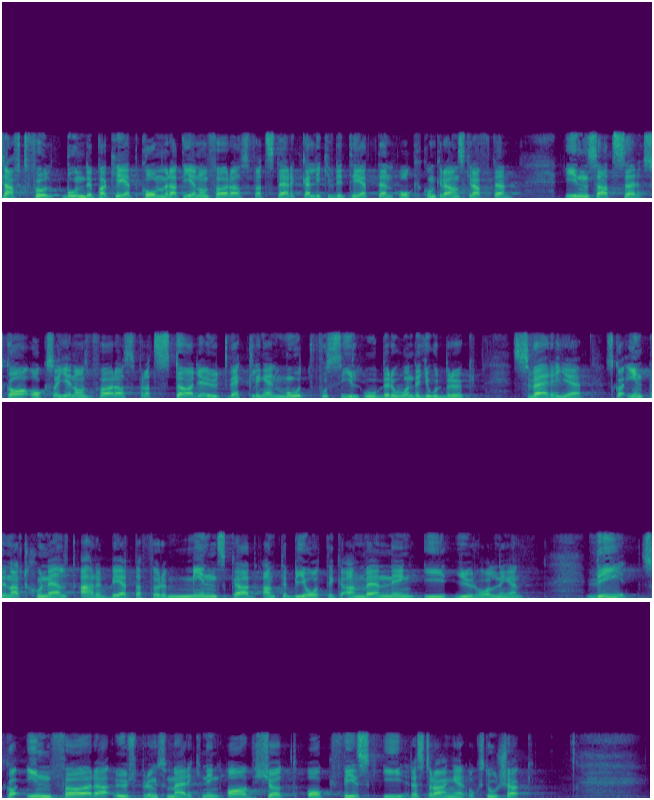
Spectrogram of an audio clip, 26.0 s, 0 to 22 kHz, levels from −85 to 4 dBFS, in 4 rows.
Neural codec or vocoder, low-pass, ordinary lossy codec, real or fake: none; 7.2 kHz; none; real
